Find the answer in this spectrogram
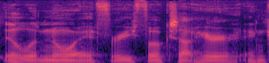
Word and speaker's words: Illinois: and it's it's pronounced Illinois free folks out here in California who call it Illinois's that's not do that people do that yeah that's rough I'm surprised the S is silent and you know there's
